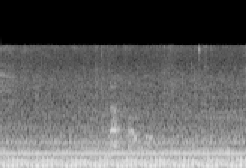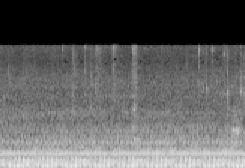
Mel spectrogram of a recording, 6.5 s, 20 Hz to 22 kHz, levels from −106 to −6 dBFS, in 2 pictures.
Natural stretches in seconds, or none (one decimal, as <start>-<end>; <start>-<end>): 0.0-6.5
